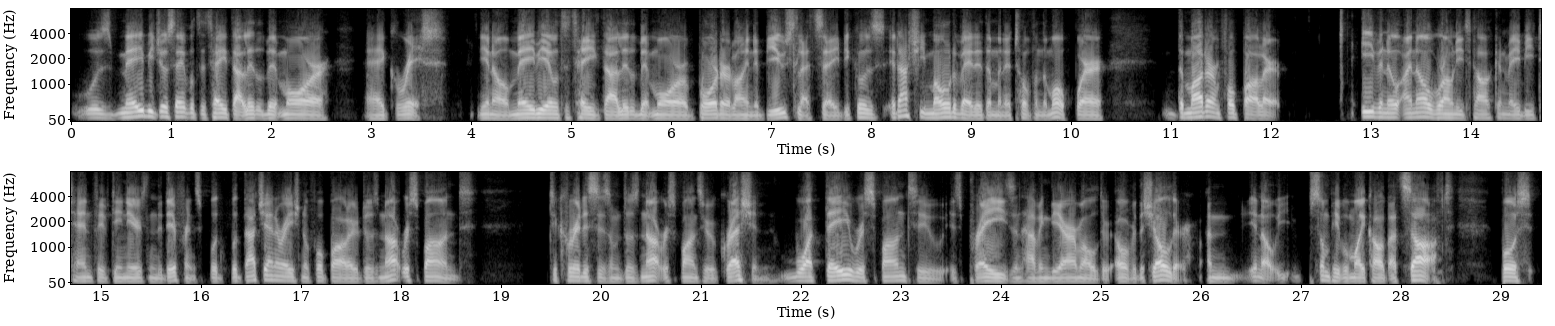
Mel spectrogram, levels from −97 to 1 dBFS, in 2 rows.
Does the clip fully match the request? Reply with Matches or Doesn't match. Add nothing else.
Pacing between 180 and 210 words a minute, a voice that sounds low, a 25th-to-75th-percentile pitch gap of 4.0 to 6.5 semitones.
Doesn't match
